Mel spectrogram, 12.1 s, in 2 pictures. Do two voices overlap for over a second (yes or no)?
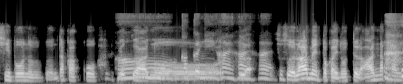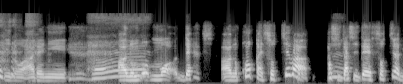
yes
